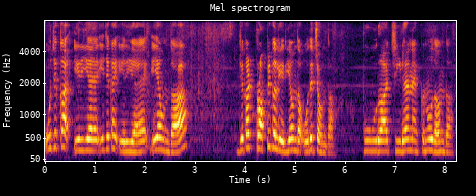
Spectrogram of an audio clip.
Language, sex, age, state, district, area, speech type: Dogri, female, 30-45, Jammu and Kashmir, Udhampur, urban, spontaneous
